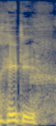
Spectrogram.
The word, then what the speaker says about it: Haiti: Hiati. – it's pronounced Haiti.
